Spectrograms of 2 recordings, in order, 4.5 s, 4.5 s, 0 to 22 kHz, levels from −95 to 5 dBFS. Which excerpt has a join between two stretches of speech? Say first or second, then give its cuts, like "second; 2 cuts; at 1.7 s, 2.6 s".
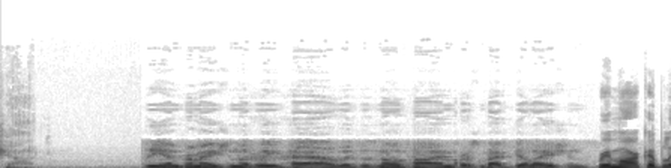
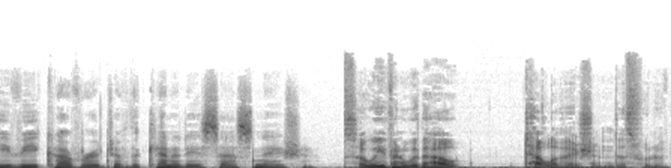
first; 2 cuts; at 0.9 s, 3.0 s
